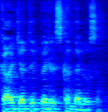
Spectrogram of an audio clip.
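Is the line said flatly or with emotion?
flatly. It is said flatly in a deep voice.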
